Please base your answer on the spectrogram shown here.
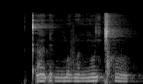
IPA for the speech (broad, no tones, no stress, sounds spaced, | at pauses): kʼ ã ɗ e ŋ͡m o v ɐ̃ ŋ õ ǀʰ õ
